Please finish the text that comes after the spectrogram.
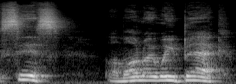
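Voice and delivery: lightly acted plaintive cry; acted calling out. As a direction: call slowly to a loved one. Calling to dying sister.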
